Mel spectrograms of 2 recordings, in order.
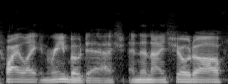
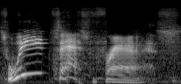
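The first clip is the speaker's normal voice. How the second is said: creepy character voice, much higher. Trying out a show's catchphrase, Creepy Twilight voice. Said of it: "a creepy Twilight".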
